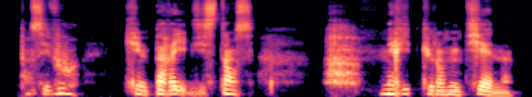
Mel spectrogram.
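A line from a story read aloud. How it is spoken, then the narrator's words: Broken, halting question. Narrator (French): demanda Bessie d'une voix entrecoupée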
